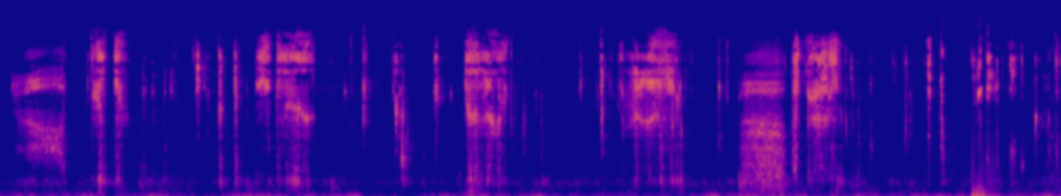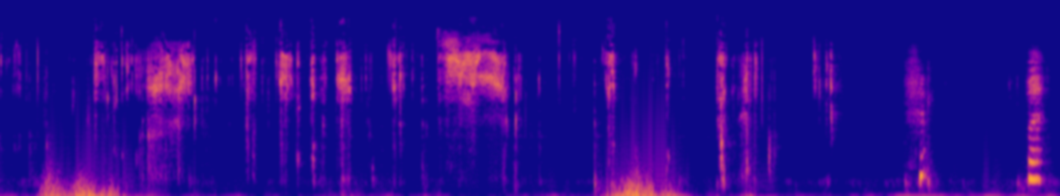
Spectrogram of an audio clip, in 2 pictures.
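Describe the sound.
Wet licking and mouth-clicking sounds on the sole of a shoe: many small, irregular smacking clicks running throughout, with a couple of lower, fuller swells partway through.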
